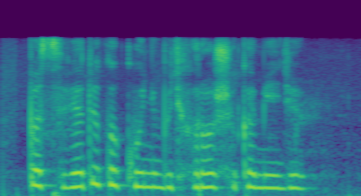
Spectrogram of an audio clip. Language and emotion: Russian, neutral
